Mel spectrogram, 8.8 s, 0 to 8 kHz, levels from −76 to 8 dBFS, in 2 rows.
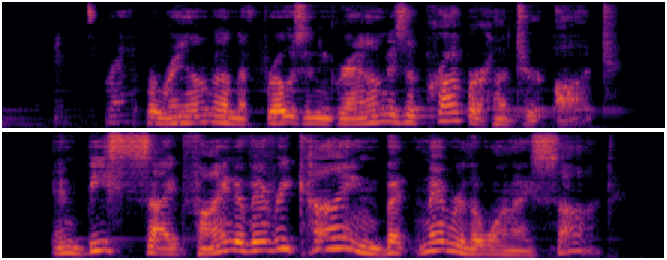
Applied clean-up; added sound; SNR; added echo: neural mask model DeepFilterNet 3.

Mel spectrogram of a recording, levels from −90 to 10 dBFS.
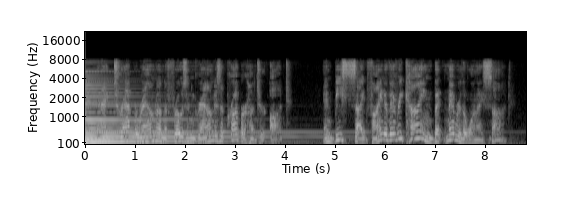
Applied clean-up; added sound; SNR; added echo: none; Strum; -2 dB; reverberation time 0.2 s.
